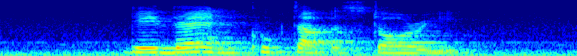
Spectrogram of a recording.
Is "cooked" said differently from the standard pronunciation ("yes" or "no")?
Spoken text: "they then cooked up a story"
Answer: no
